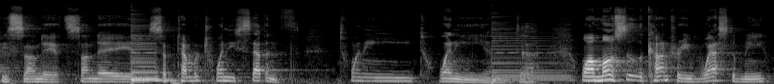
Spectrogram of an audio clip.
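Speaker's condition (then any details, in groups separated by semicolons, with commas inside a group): No condition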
